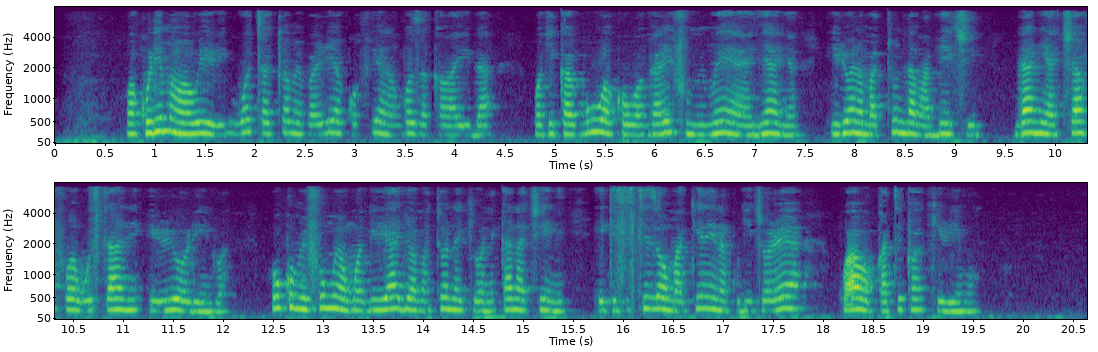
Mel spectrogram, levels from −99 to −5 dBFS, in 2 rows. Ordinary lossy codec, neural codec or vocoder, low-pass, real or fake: AAC, 32 kbps; vocoder, 44.1 kHz, 128 mel bands every 256 samples, BigVGAN v2; 7.2 kHz; fake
